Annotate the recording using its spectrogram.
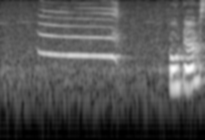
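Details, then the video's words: Jasper, a pet cat, gives a sad meow: one long, steady, slightly falling tone lasting about a second, followed after a short pause by a person speaking affectionately indoors. "Jasper has a sad meow"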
